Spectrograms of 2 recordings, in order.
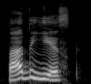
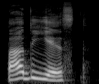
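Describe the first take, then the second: The two takes are said the same way.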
